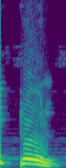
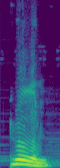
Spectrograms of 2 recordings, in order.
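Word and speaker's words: troll: ओ ड यानी कि ओल पढ़ेंगे यानी कि ट्रोल क्या पढ़ेंगे हम इसे ट्रोल ट्रोल ट्रोल मतलब क्या होता है ट्रोल ही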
